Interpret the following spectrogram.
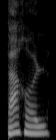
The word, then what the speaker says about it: parole: Mais attention, elle produit généralement un O ouvert.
